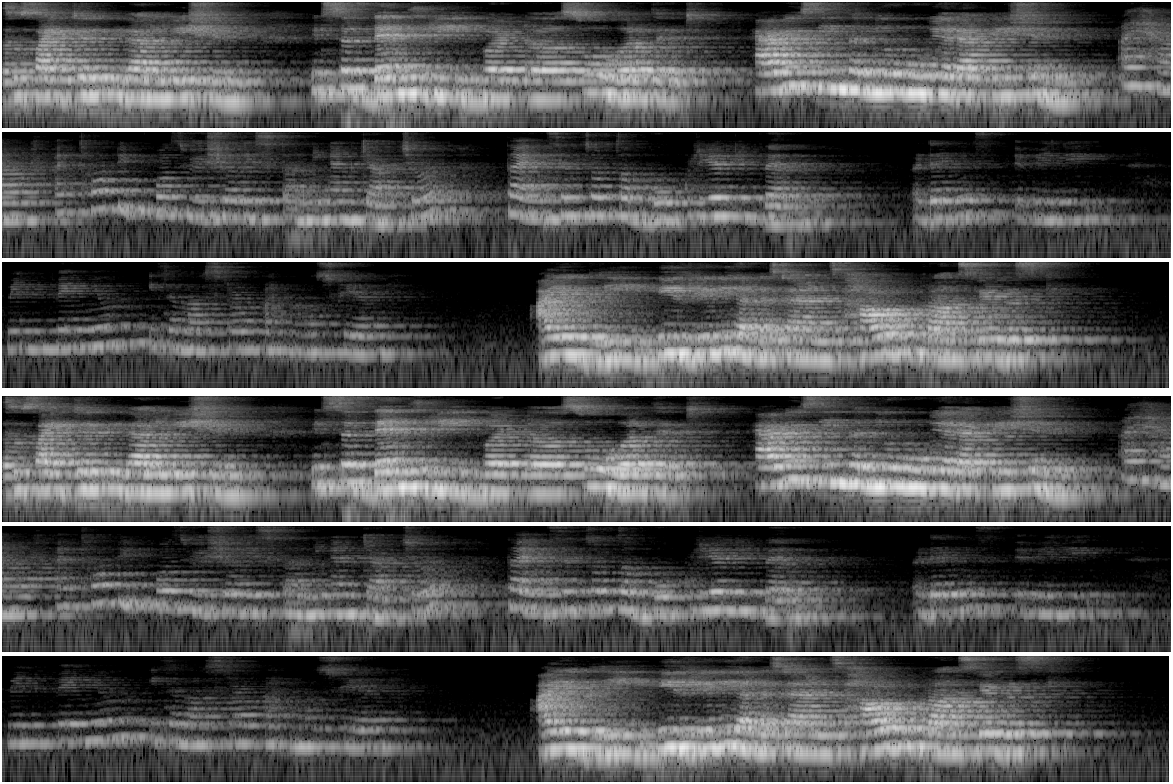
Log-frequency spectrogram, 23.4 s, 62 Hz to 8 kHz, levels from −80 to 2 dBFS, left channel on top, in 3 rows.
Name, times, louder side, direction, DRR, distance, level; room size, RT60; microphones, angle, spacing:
voice 1, 0.0-1.6 2.0-4.5 5.0-7.1 19.1-22.6, right 1 dB, 25° left, -8 dB, 0.8 m, -17 dB
voice 2, 7.4-10.7 11.1-13.2 13.9-15.1 15.6-18.2, equal, 75° left, -2 dB, 0.6 m, -30 dB
3.1 x 2.4 x 2.7 m, 1.3 s
head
